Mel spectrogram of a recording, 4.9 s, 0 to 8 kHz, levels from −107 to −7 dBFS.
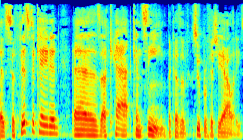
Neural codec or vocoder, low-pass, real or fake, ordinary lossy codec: none; 7.2 kHz; real; MP3, 32 kbps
